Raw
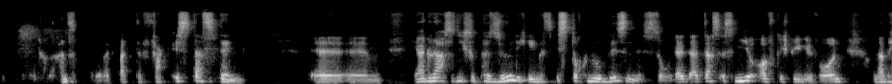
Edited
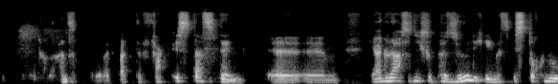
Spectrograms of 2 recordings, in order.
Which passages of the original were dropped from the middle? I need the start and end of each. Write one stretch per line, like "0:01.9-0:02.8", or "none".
0:02.6-0:03.0

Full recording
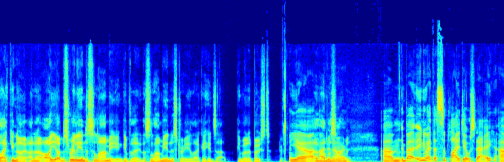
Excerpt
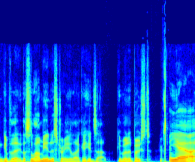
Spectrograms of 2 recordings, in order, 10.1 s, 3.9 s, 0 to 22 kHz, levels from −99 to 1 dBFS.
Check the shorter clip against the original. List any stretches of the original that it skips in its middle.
none

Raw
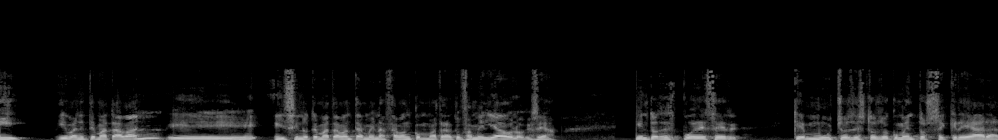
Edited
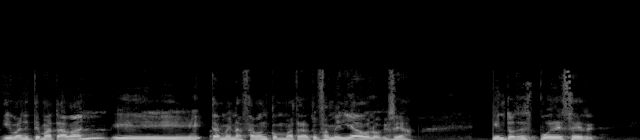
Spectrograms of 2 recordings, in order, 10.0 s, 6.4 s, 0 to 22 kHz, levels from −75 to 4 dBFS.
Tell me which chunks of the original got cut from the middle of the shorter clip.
0:02.6-0:03.5

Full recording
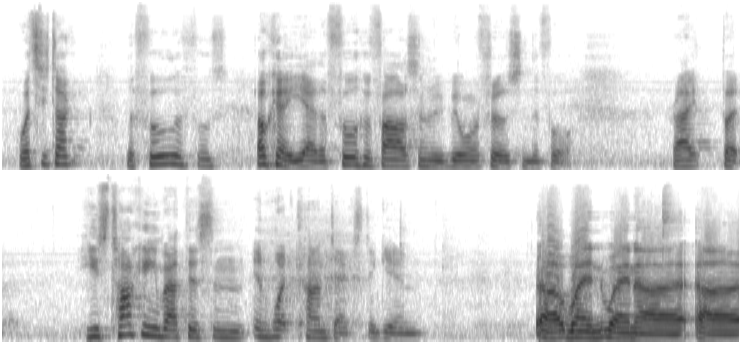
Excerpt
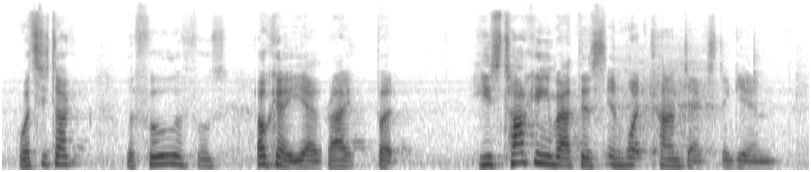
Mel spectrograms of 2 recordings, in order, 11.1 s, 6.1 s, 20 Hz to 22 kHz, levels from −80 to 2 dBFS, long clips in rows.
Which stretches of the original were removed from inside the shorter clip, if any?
0:02.4-0:04.9
0:07.1-0:07.4

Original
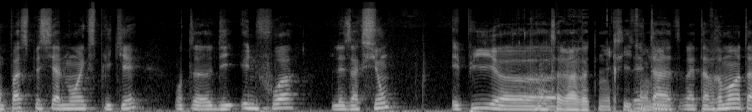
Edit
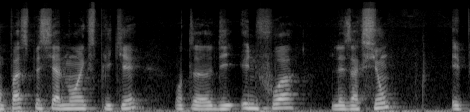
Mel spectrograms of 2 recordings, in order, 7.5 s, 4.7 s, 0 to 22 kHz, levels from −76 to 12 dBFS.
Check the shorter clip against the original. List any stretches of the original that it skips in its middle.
none

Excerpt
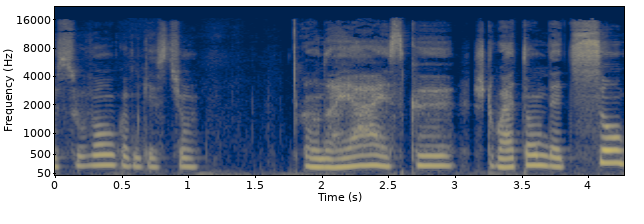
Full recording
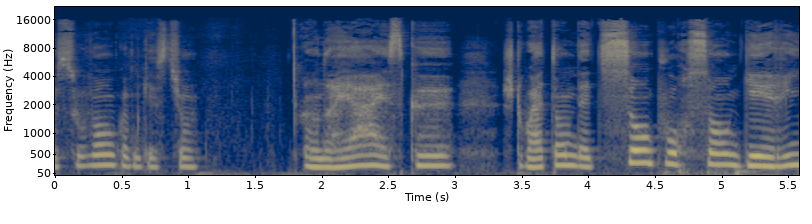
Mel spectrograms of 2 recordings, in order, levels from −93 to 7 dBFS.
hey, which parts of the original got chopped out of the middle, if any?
0:03.1-0:03.3

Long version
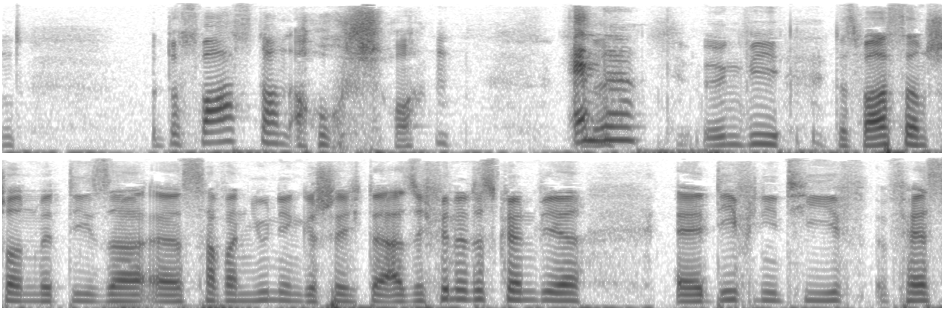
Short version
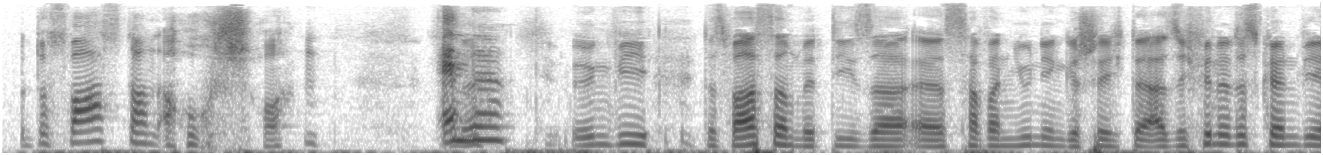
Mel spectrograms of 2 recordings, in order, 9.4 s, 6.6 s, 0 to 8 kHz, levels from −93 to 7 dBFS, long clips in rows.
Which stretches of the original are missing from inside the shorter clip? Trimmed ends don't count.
0:04.6-0:04.8

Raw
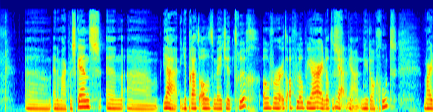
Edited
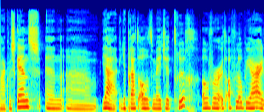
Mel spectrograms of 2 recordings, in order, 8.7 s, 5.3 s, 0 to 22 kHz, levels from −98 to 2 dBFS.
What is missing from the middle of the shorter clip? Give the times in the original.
none

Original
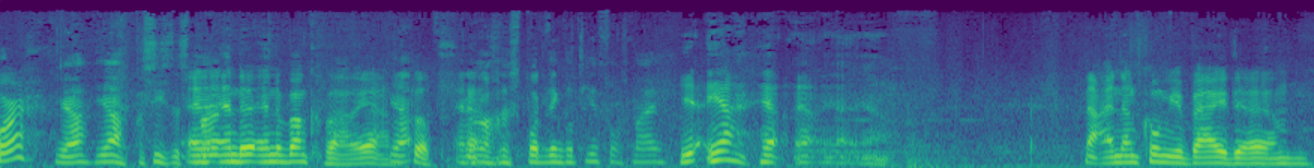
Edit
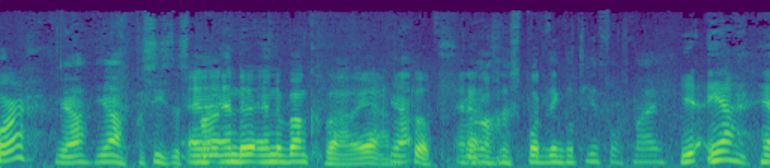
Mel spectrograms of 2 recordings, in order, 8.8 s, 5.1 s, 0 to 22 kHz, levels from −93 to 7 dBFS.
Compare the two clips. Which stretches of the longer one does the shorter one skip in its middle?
none

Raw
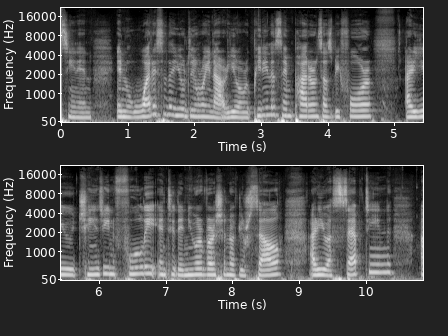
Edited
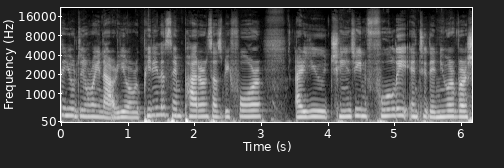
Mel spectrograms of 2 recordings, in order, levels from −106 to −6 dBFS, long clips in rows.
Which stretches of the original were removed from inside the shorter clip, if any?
none

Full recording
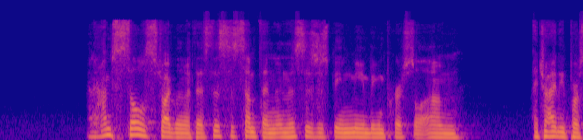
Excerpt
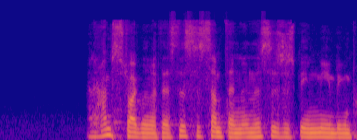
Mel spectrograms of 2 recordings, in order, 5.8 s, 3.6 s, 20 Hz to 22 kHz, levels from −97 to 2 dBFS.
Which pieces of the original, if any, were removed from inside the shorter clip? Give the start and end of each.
0:01.1-0:01.5

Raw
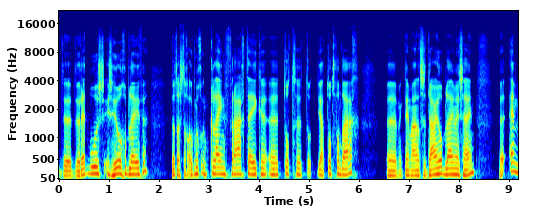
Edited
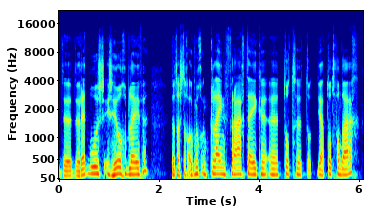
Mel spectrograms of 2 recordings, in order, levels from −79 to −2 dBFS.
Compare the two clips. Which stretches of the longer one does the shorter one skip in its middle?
none

